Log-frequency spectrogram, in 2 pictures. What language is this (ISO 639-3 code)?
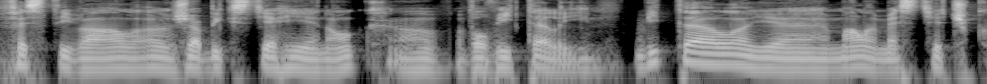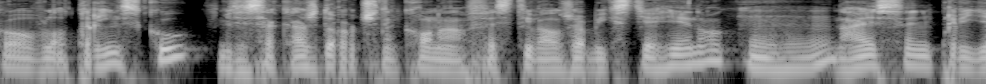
slk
